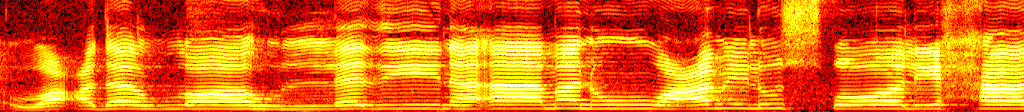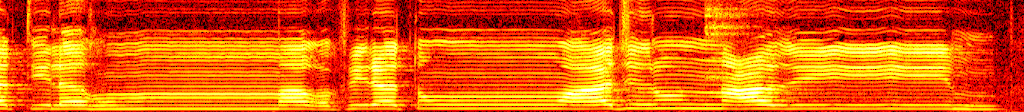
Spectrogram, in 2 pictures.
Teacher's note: اس میں صاد کو موٹا پڑھیں گے، لفظ اللہ کو موٹا پڑھیں گے اور لہم کے میم پر شد ہونے کی وجہ سے، نیکسٹ میم پر شد ہونے کی وجہ سے غنہ کریں گے۔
